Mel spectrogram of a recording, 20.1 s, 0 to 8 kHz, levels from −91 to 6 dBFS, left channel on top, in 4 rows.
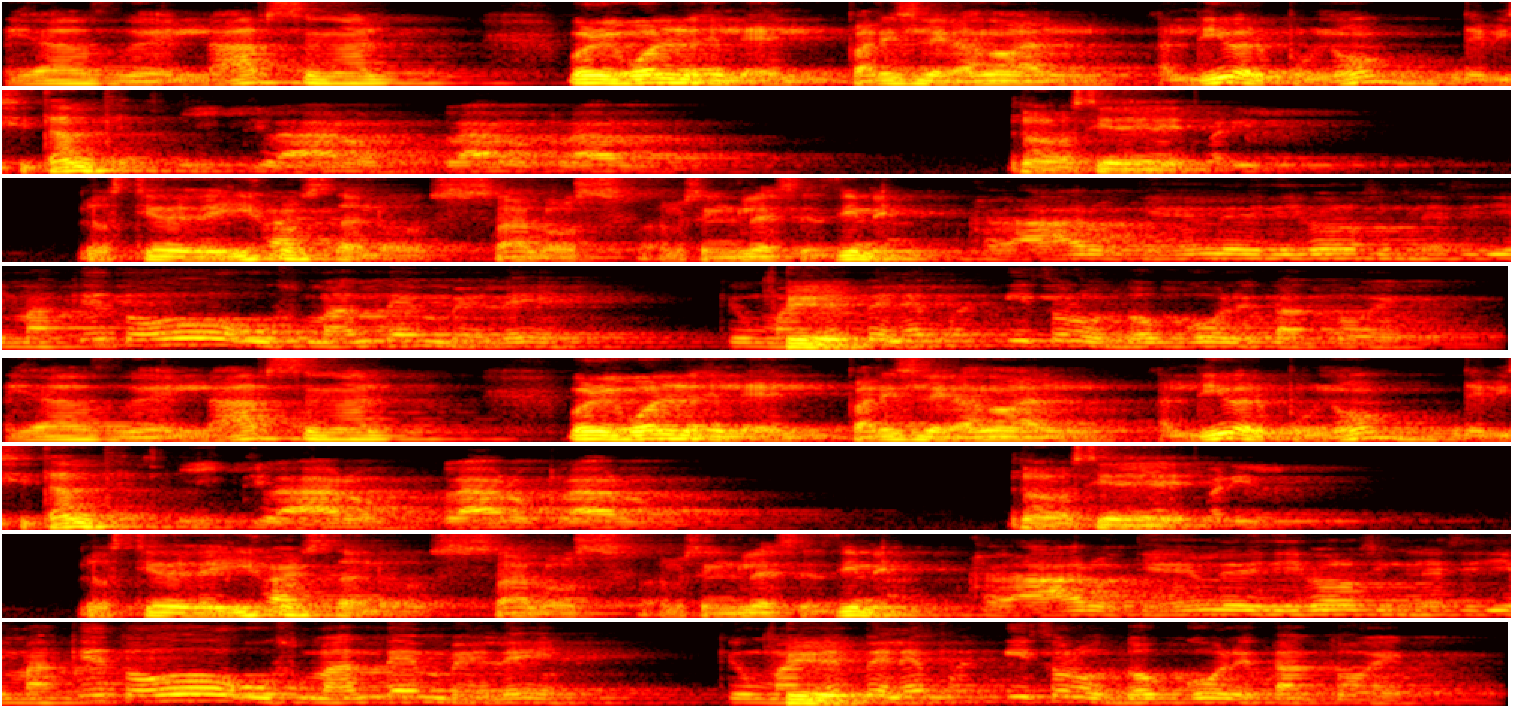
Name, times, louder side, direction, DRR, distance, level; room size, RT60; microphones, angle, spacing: voice 1, 0.0-1.4 1.7-5.5 8.4-9.0 10.3-13.1 17.7-18.0, equal, 5° left, 9 dB, 0.9 m, -23 dB
voice 2, 5.6-7.3 8.7-9.2 10.7-11.1 13.3-17.0 17.5-19.8, right 2 dB, 65° right, 2 dB, 4.1 m, -28 dB
26.5 x 21.5 x 7.4 m, 1.0 s
head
